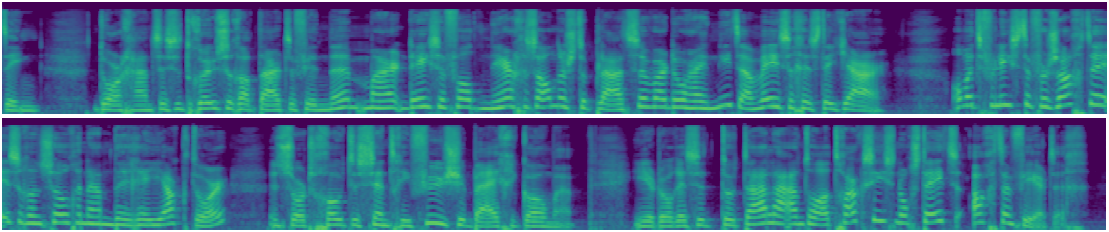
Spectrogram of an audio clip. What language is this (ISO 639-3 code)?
nld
